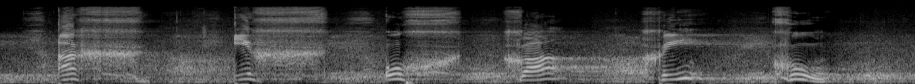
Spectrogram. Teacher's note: جب آپ پڑھیں تو ہوا خارج ہو اور اس پہ قلقلہ نہ ہونے پائے۔ اخ یوں نہ ہو، اخ آپ کو محسوس ہو رہا ہے؟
